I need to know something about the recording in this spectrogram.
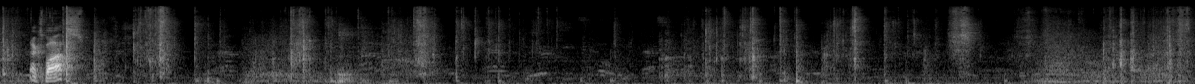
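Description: Cardboard packs rustle and tap as hands pull them from a box.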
